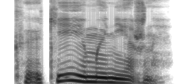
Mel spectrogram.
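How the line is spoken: Scoffing. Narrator (Russian): хмыкнул капитан

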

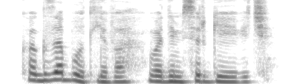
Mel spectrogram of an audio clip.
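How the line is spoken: Whispered. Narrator (Russian): Прошептала я

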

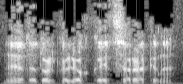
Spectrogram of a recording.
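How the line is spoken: Calm reply. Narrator (Russian): спокойно ответил маркиз

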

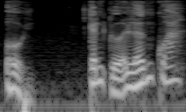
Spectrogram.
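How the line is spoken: Sighing exclamation. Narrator (Vietnamese): Đường Mẫn thở dài thốt lên

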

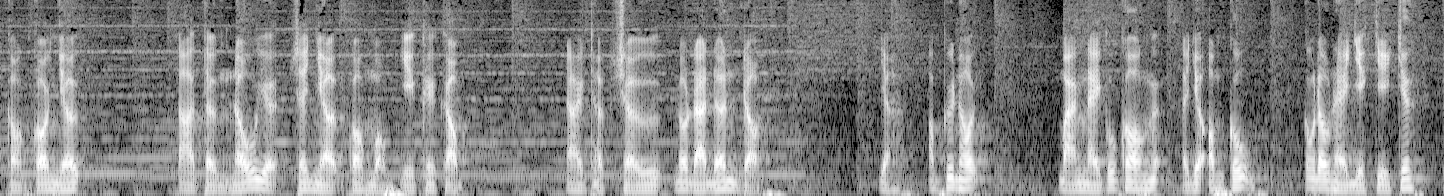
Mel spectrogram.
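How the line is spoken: Very grave. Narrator (Vietnamese): Thầy Long ... nói với giọng rất nghiêm trọng

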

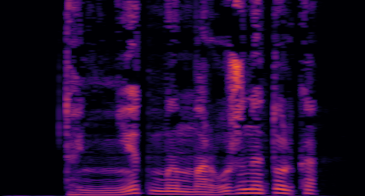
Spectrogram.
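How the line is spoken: Flustered babbling. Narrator (Russian): залепетала Рита, теряясь

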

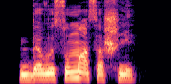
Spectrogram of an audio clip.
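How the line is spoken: Angry statement. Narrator (Russian): констатировал Ричард, зло

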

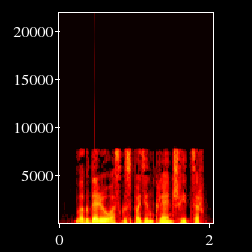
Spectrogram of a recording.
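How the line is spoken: Cold. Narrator (Russian): холодно сказал Майло

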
